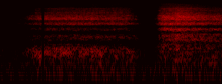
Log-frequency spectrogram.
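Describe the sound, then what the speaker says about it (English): A big deep breath taken during a tapping exercise, a close, soft airy hiss of inhalation followed by a short pause and a second, stronger breath, with no talk. "Big, deep breath."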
